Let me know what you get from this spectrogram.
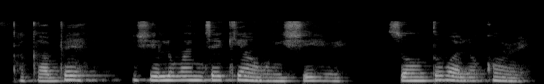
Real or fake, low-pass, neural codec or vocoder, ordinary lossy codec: real; none; none; none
